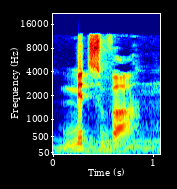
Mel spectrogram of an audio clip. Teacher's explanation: the ts and the v are sort of just running into each other. There's no vowel sound in between them. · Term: schwa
